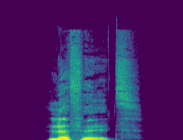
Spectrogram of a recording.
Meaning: genitive singular of Löffel
- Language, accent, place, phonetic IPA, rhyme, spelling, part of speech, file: German, Germany, Berlin, [ˈlœfl̩s], -œfl̩s, Löffels, noun, De-Löffels.ogg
